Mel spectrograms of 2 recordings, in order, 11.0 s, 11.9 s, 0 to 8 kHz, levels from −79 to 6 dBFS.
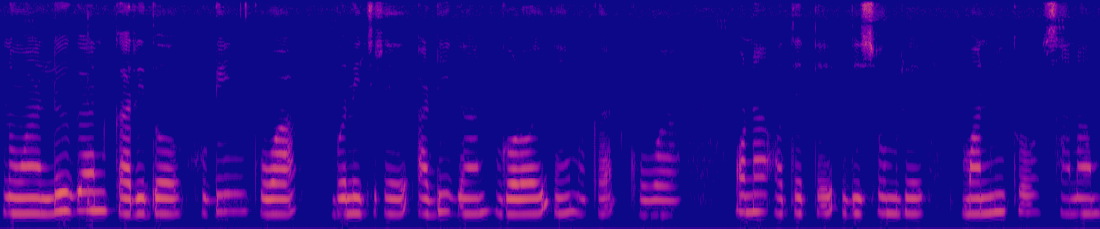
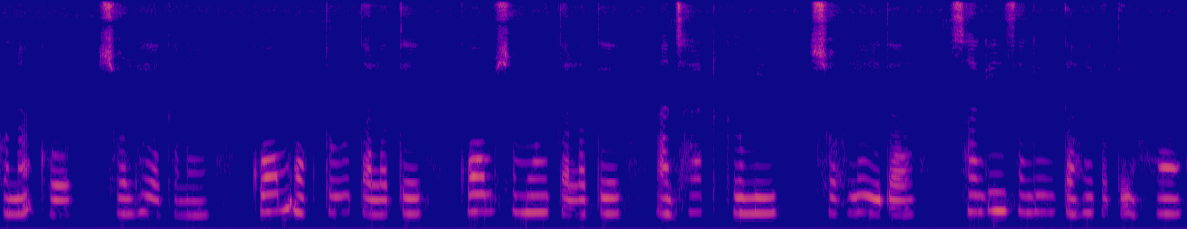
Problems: low volume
